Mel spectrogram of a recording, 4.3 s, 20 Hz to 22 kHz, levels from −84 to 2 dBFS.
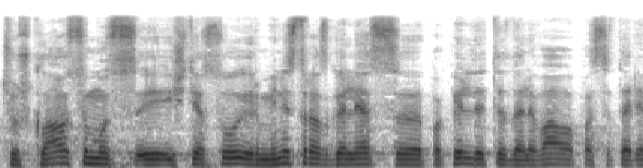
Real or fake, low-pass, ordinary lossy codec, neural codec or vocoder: fake; 14.4 kHz; AAC, 48 kbps; vocoder, 44.1 kHz, 128 mel bands every 256 samples, BigVGAN v2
